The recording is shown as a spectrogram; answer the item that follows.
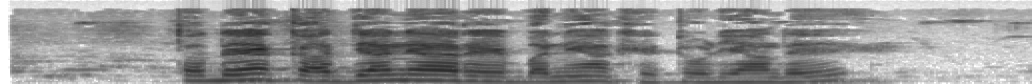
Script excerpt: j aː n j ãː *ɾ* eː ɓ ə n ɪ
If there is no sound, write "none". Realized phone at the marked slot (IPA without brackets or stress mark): ɾ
